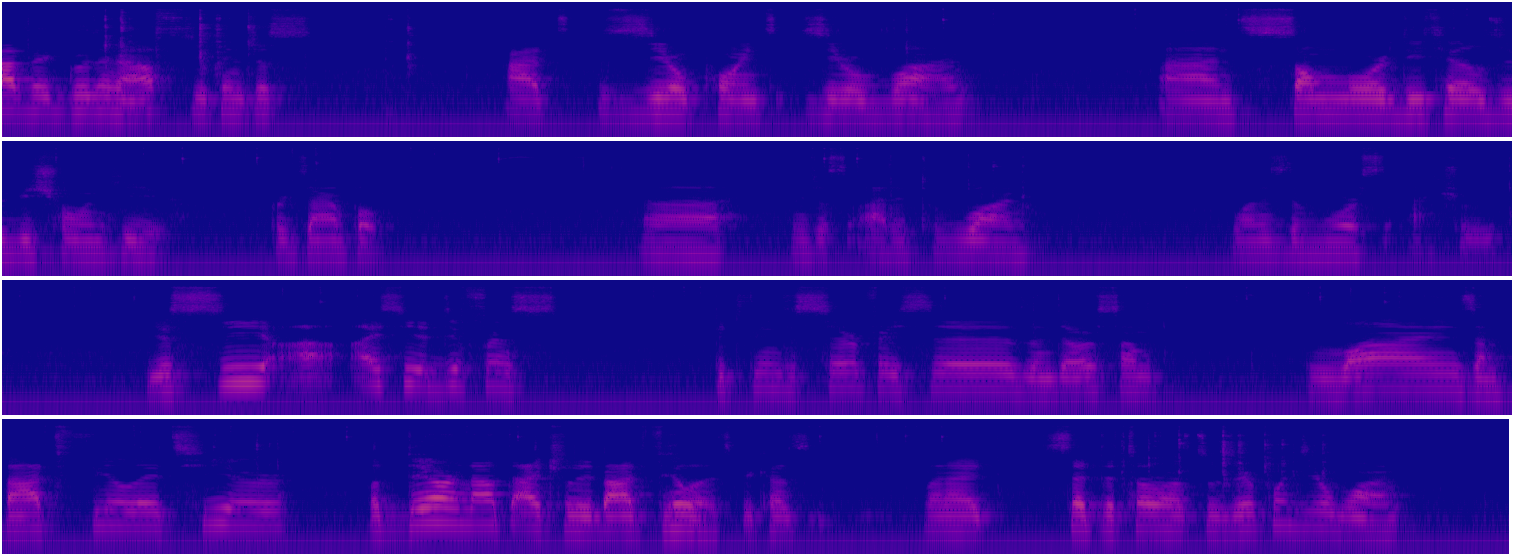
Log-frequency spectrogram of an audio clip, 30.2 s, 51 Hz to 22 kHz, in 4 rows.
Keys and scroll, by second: 12.4 Return.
